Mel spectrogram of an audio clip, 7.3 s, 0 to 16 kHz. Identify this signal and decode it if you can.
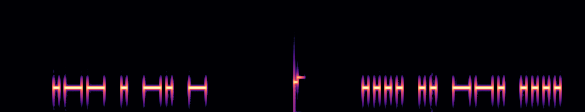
Morse code, heard as a keyed tone, about 17 wpm, 700 Hz. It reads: WENT HIGH
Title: Sentences from Top 200 Words - New Word Drill - 17wpm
